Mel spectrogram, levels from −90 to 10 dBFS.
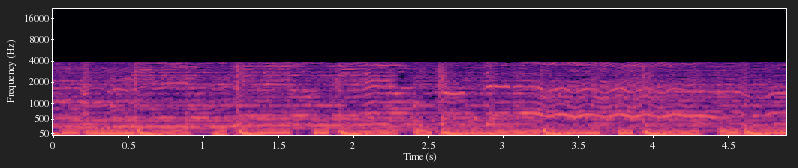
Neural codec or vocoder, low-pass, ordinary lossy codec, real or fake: none; 7.2 kHz; AAC, 16 kbps; real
